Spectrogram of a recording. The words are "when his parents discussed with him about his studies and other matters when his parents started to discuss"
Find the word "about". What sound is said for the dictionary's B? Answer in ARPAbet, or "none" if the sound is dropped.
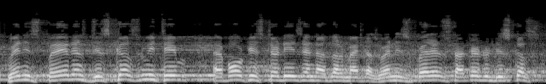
B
